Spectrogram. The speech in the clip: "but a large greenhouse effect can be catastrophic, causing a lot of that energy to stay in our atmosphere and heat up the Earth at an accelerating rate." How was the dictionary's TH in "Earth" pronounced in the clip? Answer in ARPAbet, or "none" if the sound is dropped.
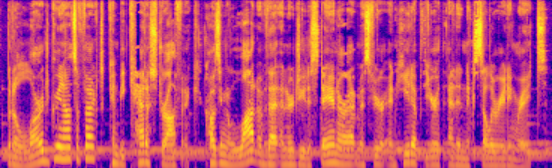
TH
